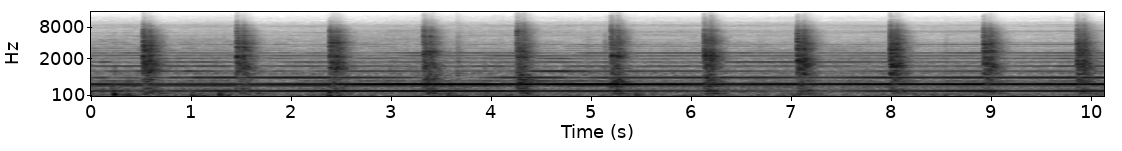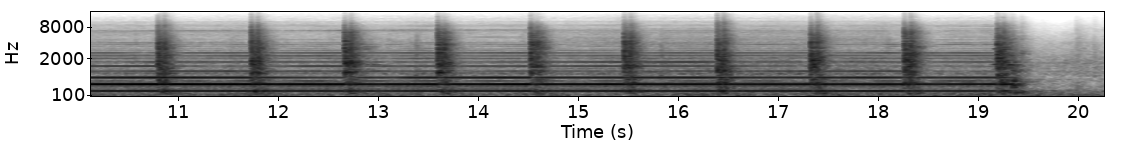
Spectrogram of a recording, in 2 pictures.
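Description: Bishamon two-post car lift raising a car: a steady electric pump motor hum with the safety locks clicking evenly, about one and a half clicks a second. It cuts off about a second before the end as the lift stops.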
